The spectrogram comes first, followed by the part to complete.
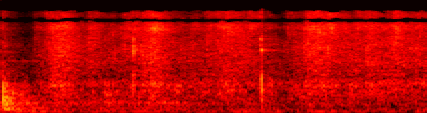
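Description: Quiet chewing of a mouthful of food with the mouth closed, with a small click just over a second in.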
